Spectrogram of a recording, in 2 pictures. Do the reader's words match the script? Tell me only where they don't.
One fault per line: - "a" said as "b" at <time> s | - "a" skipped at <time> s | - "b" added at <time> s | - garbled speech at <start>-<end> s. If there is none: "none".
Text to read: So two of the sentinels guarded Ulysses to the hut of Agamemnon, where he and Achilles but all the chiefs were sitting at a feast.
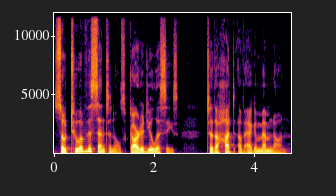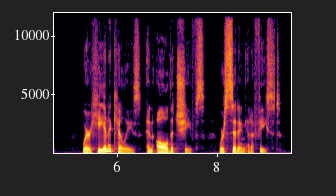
- "but" said as "and" at 6.6 s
